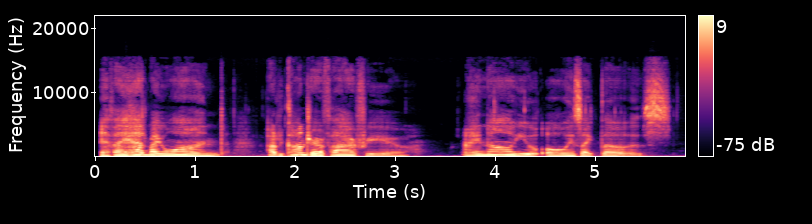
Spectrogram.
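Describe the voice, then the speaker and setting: A woman's voice: fairly high pitch, unhurried, gravelly, no room sound. A woman voicing a laid-back, mischievous young fairy who talks in casual slang, in an ASMR audio roleplay. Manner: slangy, nonchalant.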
